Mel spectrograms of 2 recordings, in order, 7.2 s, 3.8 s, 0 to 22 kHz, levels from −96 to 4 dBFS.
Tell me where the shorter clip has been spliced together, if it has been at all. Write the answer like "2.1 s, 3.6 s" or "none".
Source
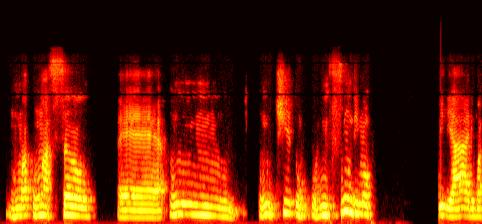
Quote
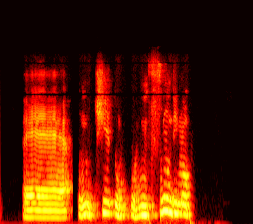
1.1 s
